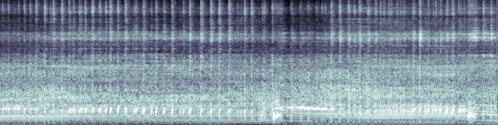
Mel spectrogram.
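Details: Motorcycle on its first ride after an engine rebuild, still breaking in, clutch not engaging well: crisp, even firing with quick clean throttle blips and no knocks or rattles. It sounds quieter and meaner and pulls well. Normal running.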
